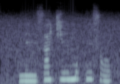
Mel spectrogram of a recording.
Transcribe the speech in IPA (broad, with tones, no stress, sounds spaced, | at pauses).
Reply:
l e˨ ɪ̯ s a˦˨ ɪ̯ t͡ɕ e˦ ɪ̯ m ɔ˦˨ k e˦ s ɔ˨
